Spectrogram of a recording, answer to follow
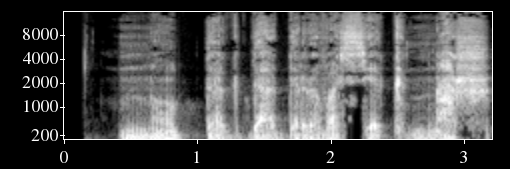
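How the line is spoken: Whispered. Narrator (Russian): прошептал Урфин

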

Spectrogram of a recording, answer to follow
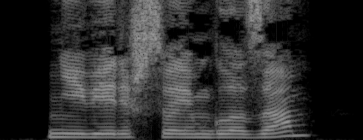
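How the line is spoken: Mother's angry smirk. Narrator (Russian): зло усмехается мама

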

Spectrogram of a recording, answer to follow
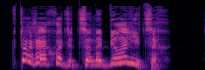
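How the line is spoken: Jackal's excited squeal. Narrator (Russian): с волнением провизжал шакал

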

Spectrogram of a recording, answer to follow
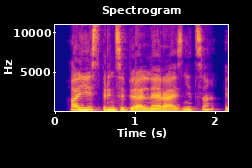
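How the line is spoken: Cheerful snort. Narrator (Russian): весело фыркнул Лариш

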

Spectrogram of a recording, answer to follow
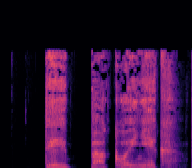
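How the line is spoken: Hoarse wheeze. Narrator (Russian): прохрипел, судя по всему, главарь бандитов

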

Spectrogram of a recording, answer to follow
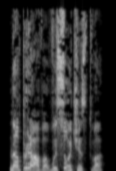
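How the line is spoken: Barking again. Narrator (Russian): рявкнула я в очередной раз

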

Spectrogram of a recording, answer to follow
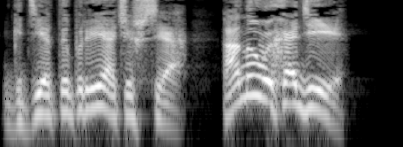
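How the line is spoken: Barked. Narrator (Russian): рявкнула

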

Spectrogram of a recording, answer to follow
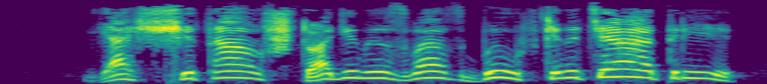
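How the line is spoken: Barking. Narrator (Russian): рявкнул Ролленбергер

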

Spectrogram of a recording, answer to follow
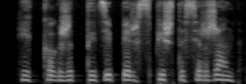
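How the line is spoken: Brief wry snort. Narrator (Russian): На секунду криво хмыкнул

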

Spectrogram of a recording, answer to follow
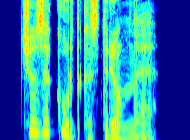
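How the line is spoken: Whisper. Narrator (Russian): шепнула Настя

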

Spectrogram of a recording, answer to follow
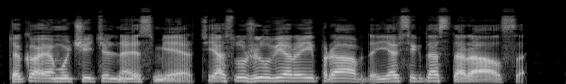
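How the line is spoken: Whimpering. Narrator (Russian): Берия захныкал

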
